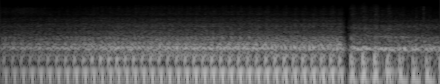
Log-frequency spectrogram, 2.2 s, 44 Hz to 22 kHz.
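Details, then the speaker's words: Freshly completed Kawasaki KLR 650 single, just started after a small backfire, warming up: steady even thumping settling into idle, no knocks or misses; normal warm-up idle. "All right, I'm going to give her a little bit of a warm up. I have started it and ran it from the top there."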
